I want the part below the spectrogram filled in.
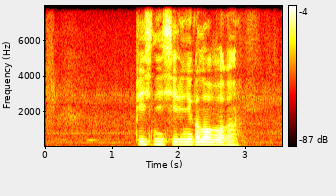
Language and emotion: Russian, neutral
